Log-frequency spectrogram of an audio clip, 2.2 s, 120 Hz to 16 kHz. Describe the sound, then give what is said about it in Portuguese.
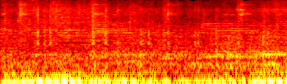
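A car's V4 engine runs with a steady, loud, low rumble, even and continuous throughout with no revving. “Esse som do V4, ele é bem compassado. É bacana o som do V4.”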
